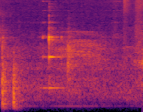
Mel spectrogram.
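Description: White ceramic soup spoon clinking against a porcelain bowl: about four light clinks in the first second, one with a short ring.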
